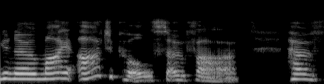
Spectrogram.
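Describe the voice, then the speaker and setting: A woman with a British accent speaks at a high pitch. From Cornwall, England. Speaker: mystery author and ghostwriter. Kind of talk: interview answer.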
